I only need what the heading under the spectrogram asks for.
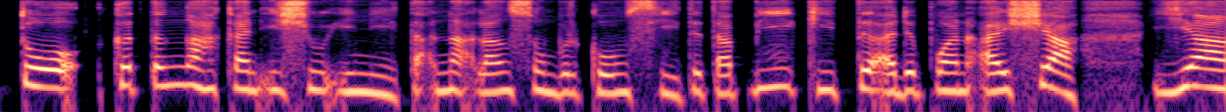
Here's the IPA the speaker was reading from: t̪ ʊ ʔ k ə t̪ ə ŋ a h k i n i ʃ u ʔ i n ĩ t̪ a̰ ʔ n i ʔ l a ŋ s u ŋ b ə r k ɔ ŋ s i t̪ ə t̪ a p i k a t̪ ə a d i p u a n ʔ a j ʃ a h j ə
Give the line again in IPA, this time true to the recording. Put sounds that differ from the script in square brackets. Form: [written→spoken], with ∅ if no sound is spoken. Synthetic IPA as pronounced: t̪ ʊ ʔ k ə t̪ ə ŋ a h k [i→a] n i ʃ u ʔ i n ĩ t̪ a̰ ʔ n [i→a] ʔ l a ŋ s [u→ʊ] ŋ b ə r k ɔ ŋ s i t̪ ə t̪ a p i k [a→i] t̪ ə a d [i→a] p u a n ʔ a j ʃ a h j [ə→a]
